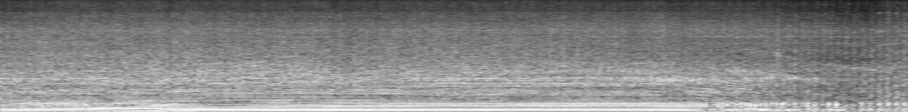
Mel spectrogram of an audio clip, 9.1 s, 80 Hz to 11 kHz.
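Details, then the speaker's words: 2008 Husqvarna LTH1538 lawn tractor, mower deck running: steady engine drone with smooth deck whir and no grinding. The blades were not seized; after engaging twice they spin freely and sound good. "the blades aren't seized so it just needed you know two times to slam them and then they start spinning they sound good"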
